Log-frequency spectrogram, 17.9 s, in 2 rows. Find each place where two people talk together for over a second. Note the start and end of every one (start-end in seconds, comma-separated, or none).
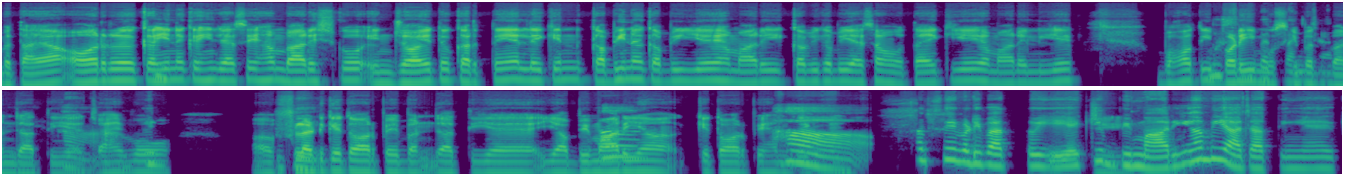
8.1-10.0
